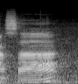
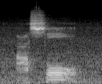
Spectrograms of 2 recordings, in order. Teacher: itu jelas sangat-sangat berbeda ya padahal cuma merubah sifat loh ini Sin dengan Shad ini kan makhrajnya sama ya cuma sifatnya berbeda ya yang satu tebal yang satu tipis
